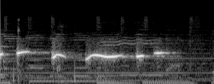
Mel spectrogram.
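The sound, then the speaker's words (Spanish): A caller on a phone line whistles a short tune of several sliding notes, sounding thin and tinny, with no talking alongside. “No más chifló.”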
